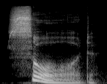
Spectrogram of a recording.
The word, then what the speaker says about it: sword: have real Rhythm sword sword sword sword the word sword contains a silent letter w the word sword contains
